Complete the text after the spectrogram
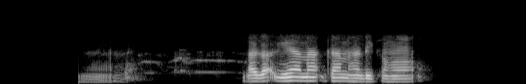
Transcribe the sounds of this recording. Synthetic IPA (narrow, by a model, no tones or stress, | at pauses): laɡa̰ʔɡɛjanaʔkanɦãɖikɔɦɔ̃ʔ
